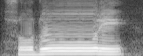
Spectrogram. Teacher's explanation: صاد مستعلیہ ہے، دو واو مدہ ہے، را زیر کی وجہ سے باریک پڑھنا ہے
